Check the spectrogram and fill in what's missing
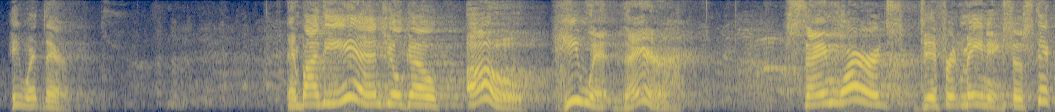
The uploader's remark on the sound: my message that I preached at Dream City Church in Phoenix, Arizona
